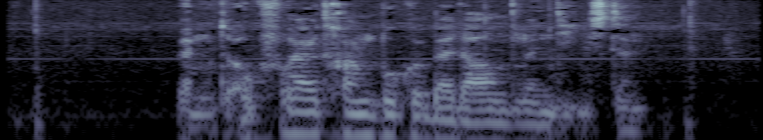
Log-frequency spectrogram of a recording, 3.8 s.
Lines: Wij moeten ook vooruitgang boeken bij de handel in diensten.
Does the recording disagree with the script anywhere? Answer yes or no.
no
